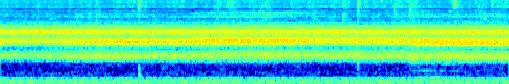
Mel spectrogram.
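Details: Thousands of frogs calling together in rain: a dense, unbroken chorus of high trilling voices, layered in several steady bands, over a constant low rumble of rainfall.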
